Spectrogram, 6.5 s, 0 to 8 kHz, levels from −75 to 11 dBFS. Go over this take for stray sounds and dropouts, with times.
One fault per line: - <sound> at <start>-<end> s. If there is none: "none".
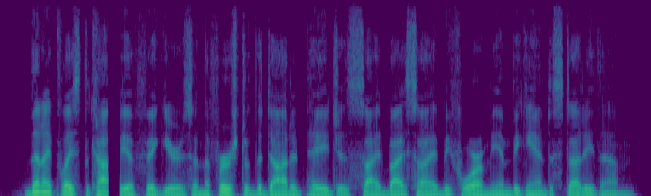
- dropout at 1.1-1.2 s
